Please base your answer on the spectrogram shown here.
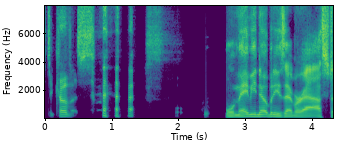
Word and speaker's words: Tecovas: guess what people do people call it takova that's really annoying it's always got an S it's Tas well maybe nobody's ever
